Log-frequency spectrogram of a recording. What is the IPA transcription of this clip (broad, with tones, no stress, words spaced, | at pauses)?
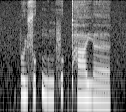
pɵ˨ɥsʊ˨˥k̚ ŋʊ˨ŋfʊ˧k̚pʰaː˨ jɛː˨˩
